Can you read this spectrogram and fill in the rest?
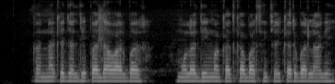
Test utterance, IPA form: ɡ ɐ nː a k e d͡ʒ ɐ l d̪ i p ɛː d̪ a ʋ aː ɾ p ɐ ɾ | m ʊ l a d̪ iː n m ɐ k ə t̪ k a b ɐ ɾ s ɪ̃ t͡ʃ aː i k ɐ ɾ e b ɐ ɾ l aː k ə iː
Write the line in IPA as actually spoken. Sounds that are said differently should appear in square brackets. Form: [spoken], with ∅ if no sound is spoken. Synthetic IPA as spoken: ɡ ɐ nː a k e d͡ʒ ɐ l d̪ i p ɛː d̪ a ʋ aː ɾ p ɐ ɾ | m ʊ l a d̪ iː n m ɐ k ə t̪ k a b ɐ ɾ s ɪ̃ t͡ʃ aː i k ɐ ɾ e b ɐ ɾ l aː [ɡ] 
